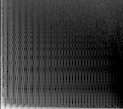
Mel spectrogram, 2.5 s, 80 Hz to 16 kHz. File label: YAM MUTE E 1, Bass; Masterbits CLIMAX 7; PATITUCCI BS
